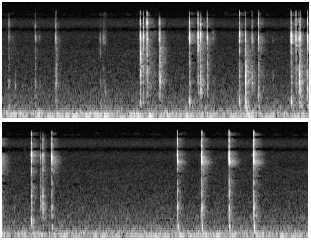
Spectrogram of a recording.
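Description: Long acrylic nails slowly press and click the plastic keys of a black ThinkPad laptop keyboard, a solid device. Sharp, bright clicks come in small uneven clusters with brief pauses, each dying away almost instantly over a quiet background hiss.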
